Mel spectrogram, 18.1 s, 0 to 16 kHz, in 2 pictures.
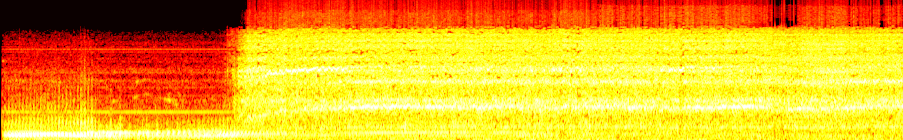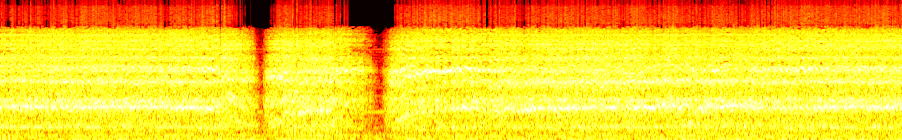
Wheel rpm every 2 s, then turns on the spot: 0, 150, 230, 220, 230, 170, 140, 210, 230.
none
